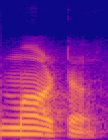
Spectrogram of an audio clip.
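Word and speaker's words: martyr: तो मॉडर्न के अंदर देखें द होली ब्लेस्ड मार्टर, इसकी प्रोनाउंसिएशन होती है मार्टर, तो जिसको हम मर्टायर मर्टायर पढ़ते हैं।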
